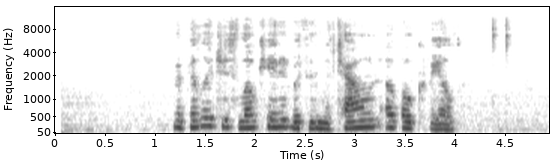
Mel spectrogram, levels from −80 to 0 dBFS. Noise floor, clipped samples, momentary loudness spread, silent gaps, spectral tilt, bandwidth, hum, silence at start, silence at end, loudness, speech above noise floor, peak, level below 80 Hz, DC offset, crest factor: -67 dBFS; under 0.1%; 21 LU; none; -6 dB/octave; 11.5 kHz; none; 0.1 s; 0.4 s; -30 LUFS; 37 dB; -14 dBFS; -64 dBFS; under 0.1%; 18 dB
